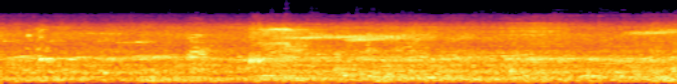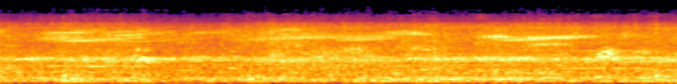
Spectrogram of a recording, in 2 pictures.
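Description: Recorded night-forest soundscape of the Na'vi River Journey boat ride: short chirping, frog-like creature calls repeating over a steady background wash. A sharp click about six seconds in.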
